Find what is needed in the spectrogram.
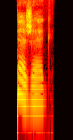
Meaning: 1. to sparkle, fizz, fizzle 2. to swarm, bustle
- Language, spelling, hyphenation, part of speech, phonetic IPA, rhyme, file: Hungarian, pezseg, pe‧zseg, verb, [ˈpɛʒɛɡ], -ɛɡ, Hu-pezseg.ogg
